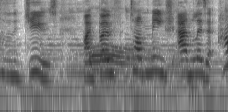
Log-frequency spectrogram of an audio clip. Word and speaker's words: Misch: cover of South of the Jews by both Tom Misch and Lizzo.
